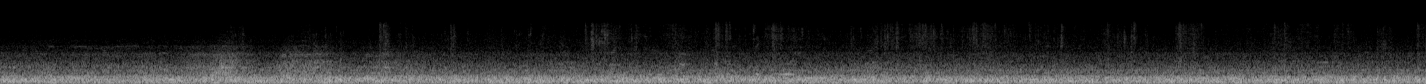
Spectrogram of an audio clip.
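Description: Steady rumble of a passenger train running at speed, heard from inside the carriage: wheels on rail and running gear, with faint scattered ticks in the second half.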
